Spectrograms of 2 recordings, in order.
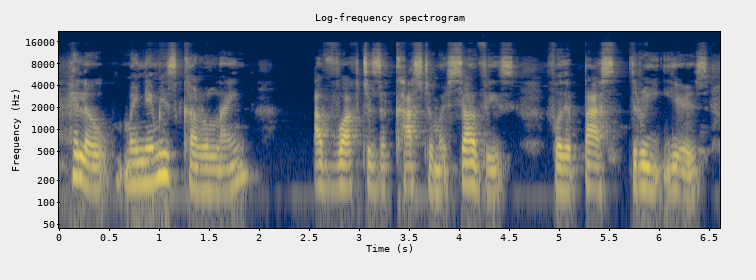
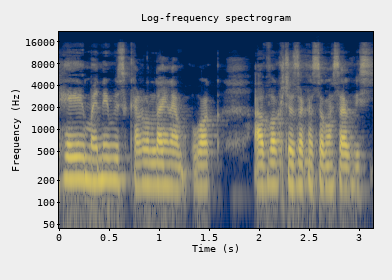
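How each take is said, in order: First: Measured introduction, "customer service" and "past three years" fully pronounced; calm, emphasized words. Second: Hurried self-introduction with words run together; nervous, very fast. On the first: Job coach demonstrates a calm interview introduction, every word clearly emphasized. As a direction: give "Hello", "Caroline" and "three years" each their full weight, unhurried. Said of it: "I'm emphasizing on my words". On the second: Job coach shows how nerves spoil an introduction, rushed and swallowed. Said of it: "when I'm nervous, I talk very fast".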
